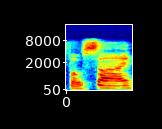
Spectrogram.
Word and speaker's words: foci: two focal points again this is pronounced Foci with an S we want to go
